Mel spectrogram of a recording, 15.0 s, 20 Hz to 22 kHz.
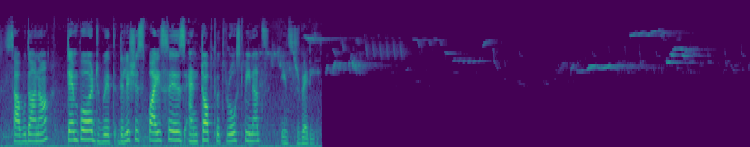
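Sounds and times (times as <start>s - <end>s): birds chirping and whistling: 5.3s - 15.0s.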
